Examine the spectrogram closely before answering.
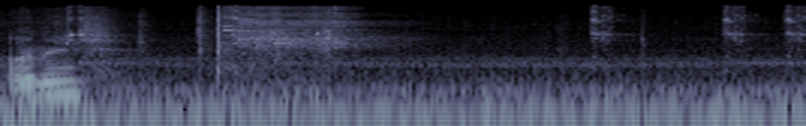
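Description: Short electronic menu clicks sound as selections change.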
